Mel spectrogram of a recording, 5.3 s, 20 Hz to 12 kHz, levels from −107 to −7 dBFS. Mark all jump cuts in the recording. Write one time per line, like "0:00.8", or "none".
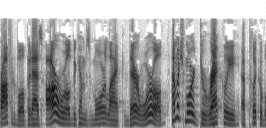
0:03.4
